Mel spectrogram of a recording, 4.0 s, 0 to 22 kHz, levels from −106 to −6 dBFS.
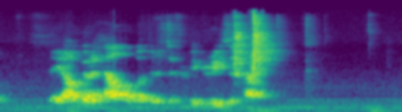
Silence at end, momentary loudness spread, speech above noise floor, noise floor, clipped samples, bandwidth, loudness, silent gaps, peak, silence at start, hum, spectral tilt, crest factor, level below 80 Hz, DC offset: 1.25 s; 17 LU; 37 dB; -51 dBFS; under 0.1%; 16 kHz; -14 LUFS; none; 0 dBFS; 0.5 s; none; -1 dB/octave; 18 dB; -50 dBFS; under 0.1%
